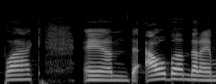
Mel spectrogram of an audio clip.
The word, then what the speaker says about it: 6LACK: and that is black I always want to say six laak but I do believe it is pronounced black and the album that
